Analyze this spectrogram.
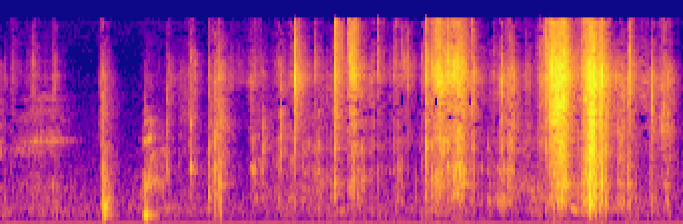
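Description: Stickers being shuffled with light clicks and taps, then a sealed sticker packet's wrapper crinkling and tearing as it is ripped open by hand, in two louder rips past the middle.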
